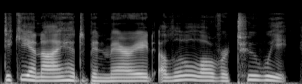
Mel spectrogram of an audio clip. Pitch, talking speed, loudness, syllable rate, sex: 175 Hz, 220 wpm, -17 LUFS, 5.2 syllables/s, female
